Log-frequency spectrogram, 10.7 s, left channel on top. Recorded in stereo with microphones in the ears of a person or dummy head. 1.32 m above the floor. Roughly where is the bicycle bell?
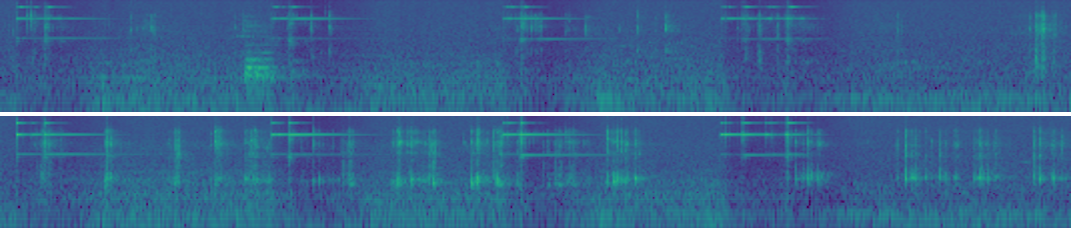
Right.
